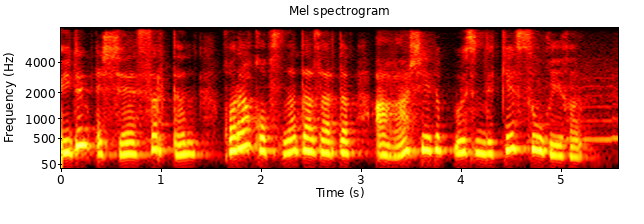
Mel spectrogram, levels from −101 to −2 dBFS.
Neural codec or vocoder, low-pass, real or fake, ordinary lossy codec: codec, 16 kHz, 6 kbps, DAC; none; fake; none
